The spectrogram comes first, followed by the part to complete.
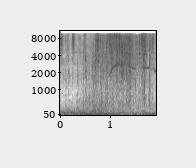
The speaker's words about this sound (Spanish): ¿Y si hay un terremoto?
